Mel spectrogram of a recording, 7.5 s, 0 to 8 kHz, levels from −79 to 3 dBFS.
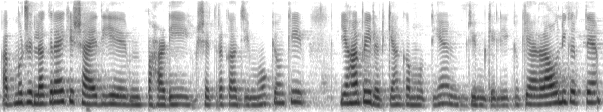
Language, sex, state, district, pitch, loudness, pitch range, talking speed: Hindi, female, Himachal Pradesh, Shimla, 220 Hz, -18 LUFS, 205-255 Hz, 225 wpm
